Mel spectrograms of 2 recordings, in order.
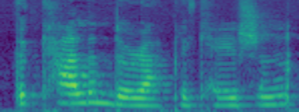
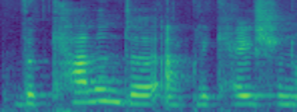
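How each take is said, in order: First: An R sound links the two words together. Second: The words are separate with no R sound.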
